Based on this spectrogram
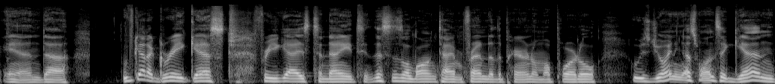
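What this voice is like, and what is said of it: Sick, under-the-weather voice. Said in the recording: “Excuse my voice. I've been under the weather all week.”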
